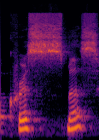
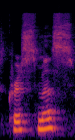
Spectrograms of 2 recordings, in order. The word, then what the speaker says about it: Christmas: don't say christmas so the t is silent the h is silent and the a is more of an uh or an e sound um first syllable stress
